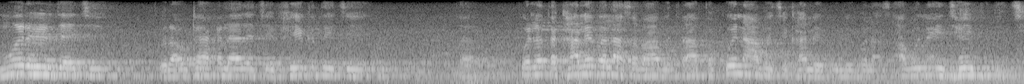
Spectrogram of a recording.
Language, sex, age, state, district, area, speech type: Maithili, female, 45-60, Bihar, Supaul, rural, spontaneous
